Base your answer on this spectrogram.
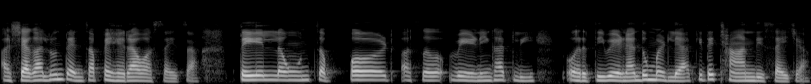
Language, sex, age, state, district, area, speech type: Marathi, female, 45-60, Maharashtra, Kolhapur, urban, spontaneous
